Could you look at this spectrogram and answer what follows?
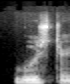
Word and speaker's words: Worcester: Worcester, yes.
